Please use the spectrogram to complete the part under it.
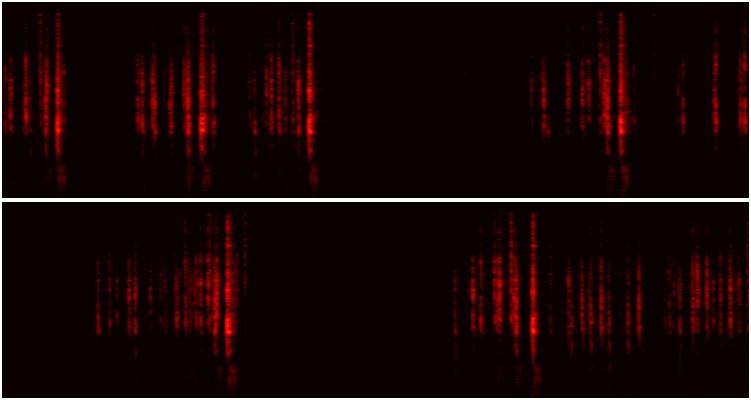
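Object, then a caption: Plastic mechanical keyboard with round keycaps. Both hands type rapidly with their fingertips on a full-size, retro-style plastic mechanical keyboard with round cream plastic keycaps and a plastic case, resting on a desk. Quick bursts of crisp, clacky key taps come in several flurries separated by short silent pauses. The taps sound dry and bright, with almost no low end.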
